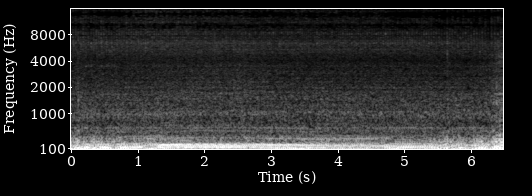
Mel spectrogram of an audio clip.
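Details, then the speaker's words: BMW E36 Compact, M4x four-cylinder, about 100,085 original miles, cold idle with no throttle just after start, no check engine light; low, uneven idle with slight irregular lope; rough idle that smooths when warm; owner blames idle control valve, AFM seems to be working. "Yeah, the idle control valve is having some trouble. The AFM seems to be working. Okay. It's definitely idling rough, and I think that's strictly from the idle control valve."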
